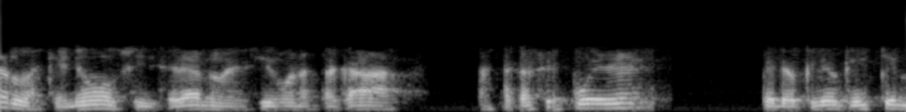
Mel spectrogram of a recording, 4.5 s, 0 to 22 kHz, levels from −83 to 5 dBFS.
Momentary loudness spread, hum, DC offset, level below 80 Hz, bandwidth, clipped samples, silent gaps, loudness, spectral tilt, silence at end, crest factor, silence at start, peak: 8 LU; none; under 0.1%; -62 dBFS; 3.9 kHz; under 0.1%; none; -21 LUFS; -12 dB/octave; 0 s; 16 dB; 0 s; -6 dBFS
